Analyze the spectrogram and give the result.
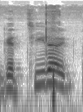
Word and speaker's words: Getida: By the way, am I saying it right, Yoni Mazor? Getida, G-E-T-I-D-A. – Yes, sir. You nailed it.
